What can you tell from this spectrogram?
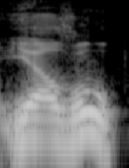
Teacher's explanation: জিব্বার শীর্ষটা দাঁতের শীর্ষে লাগিয়ে কিন্তু পেছন দিয়ে আওয়াজটা ঠেলে আওয়াজটাকে ভারী করতে হবে।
